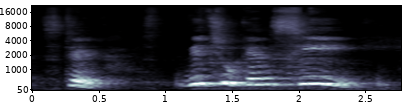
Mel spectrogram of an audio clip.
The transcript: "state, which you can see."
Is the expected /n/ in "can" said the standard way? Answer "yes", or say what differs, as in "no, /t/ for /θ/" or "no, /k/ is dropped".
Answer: yes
